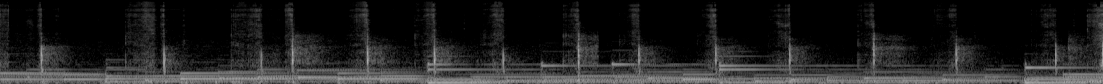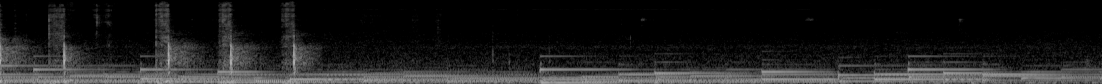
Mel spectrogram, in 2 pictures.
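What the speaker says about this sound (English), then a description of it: "Therefore, slicing it thinly will help the blender crush the ginger easily" A knife thinly slices ginger against a cutting board, sharp crisp taps in an uneven rhythm, close and clear, with no talking.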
